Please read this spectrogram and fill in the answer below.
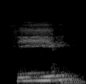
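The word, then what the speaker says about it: فيل: It is pronounced as feel. It has a spellings of fa, ya, lam.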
